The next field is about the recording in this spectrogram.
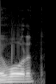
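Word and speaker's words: Worms: el concordato de de depende cómo lo queramos pronunciar, ¿no? Pero lo vamos a llamar el concordato de Ward, eh, que si lo pronunciáramos en inglés sería war, ¿no? Pero bueno, lo vamos a hacer como si fuera en alemán porque fue en Alemania, ¿verdad?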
